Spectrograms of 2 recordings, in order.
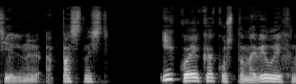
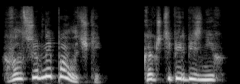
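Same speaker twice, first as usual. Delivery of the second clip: put-on high, raised voice of a worried girl; alarmed outcry; 5 dB louder than usual. A narrator's reading. Girl hears the wandmaker is gone, alarmed. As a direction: cry it out in dismay, pitch way up.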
